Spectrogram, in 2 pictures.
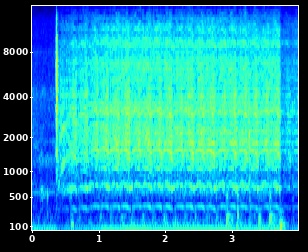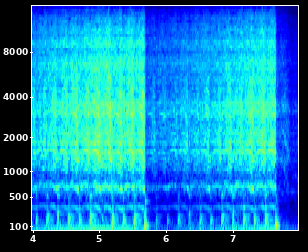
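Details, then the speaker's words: Engine first start after cylinder head rebuild with new valves, cylinders wet: three cranking bursts without catching; crank no-start from bad, black fouled spark plugs not igniting. "All right, so spark plugs were bad. They did not ignite for s"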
